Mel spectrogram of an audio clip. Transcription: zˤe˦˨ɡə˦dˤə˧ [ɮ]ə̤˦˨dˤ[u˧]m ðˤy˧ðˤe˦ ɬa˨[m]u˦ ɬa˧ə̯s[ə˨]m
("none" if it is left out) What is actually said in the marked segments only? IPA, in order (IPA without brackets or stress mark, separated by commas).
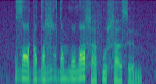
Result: ɮ, u˧, f, ø˨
